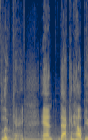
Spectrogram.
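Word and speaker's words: Lütke: from shopify ceo toby lukey lutky i always get his name wrong but it's luke k and that can help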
